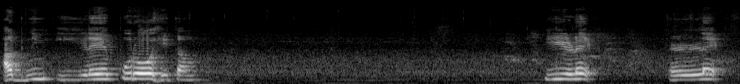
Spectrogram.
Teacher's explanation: ल है क्या वास्तव में? इ डे था वो ड का उच्चारण हो गया ल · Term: दुष्पृष्ट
